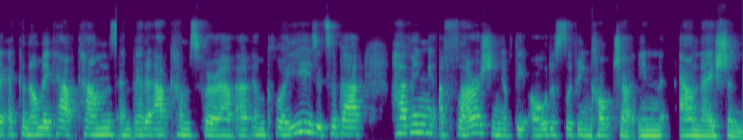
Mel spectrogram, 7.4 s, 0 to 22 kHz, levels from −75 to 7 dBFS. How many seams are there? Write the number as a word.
three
